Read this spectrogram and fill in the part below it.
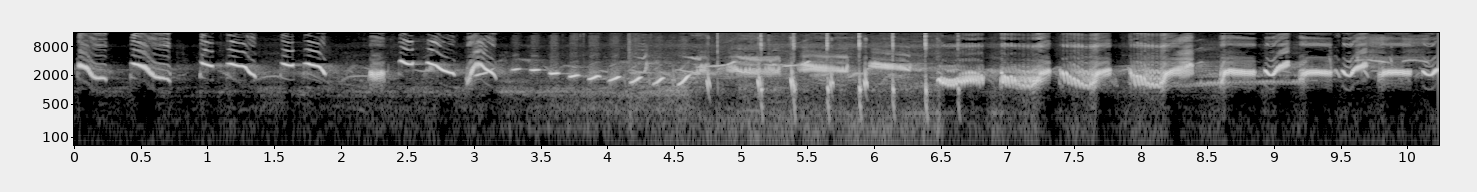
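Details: Tame caged Chinese hwamei singing in a shaken, hand-carried cage: quick looping whistled notes, a run of rapid sharp clicks and trills, then loud wavering, swooping whistles repeated in varied phrases.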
